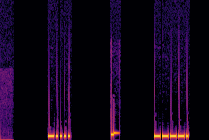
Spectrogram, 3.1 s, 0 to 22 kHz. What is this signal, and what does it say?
Morse code, heard as a keyed tone, about 40 wpm, 700 Hz. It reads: 6 9
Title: Single Letter-Number Alt - Rapid-Fire 40wpm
